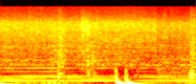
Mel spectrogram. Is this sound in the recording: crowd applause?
no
